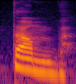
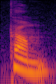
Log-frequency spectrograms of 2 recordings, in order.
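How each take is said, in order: First: A B sound is pronounced after the M. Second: No B sound is pronounced after the M. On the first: The speaker calls it wrong. "we don't say thumb" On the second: The speaker calls it right. "the B is silent"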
